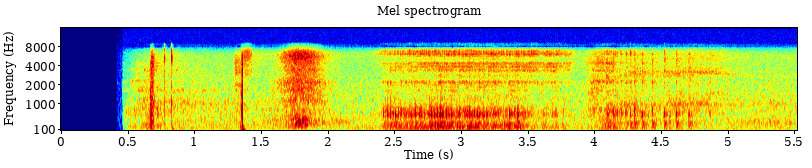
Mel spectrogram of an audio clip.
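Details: Homeless shelter resident snoring in sleep (he denies snoring): harsh, rattling breath noises with a loud snore on inhaling.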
